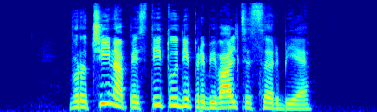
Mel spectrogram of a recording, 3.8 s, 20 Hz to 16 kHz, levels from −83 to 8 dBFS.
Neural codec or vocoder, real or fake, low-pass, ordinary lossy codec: none; real; 14.4 kHz; AAC, 64 kbps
